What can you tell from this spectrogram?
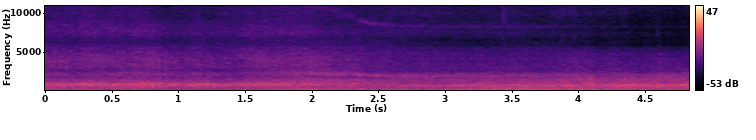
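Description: Virgin Trains East Coast High Speed Train passing at speed, its Mark 3 coaches' wheels running on the rails in a steady rushing noise.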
